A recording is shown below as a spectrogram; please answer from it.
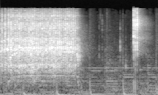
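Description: A cordless screwdriver ratchets as it unscrews a stiff screw, a loud continuous clicking whir that stops abruptly, followed by quieter handling clicks and one short sharp noise.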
